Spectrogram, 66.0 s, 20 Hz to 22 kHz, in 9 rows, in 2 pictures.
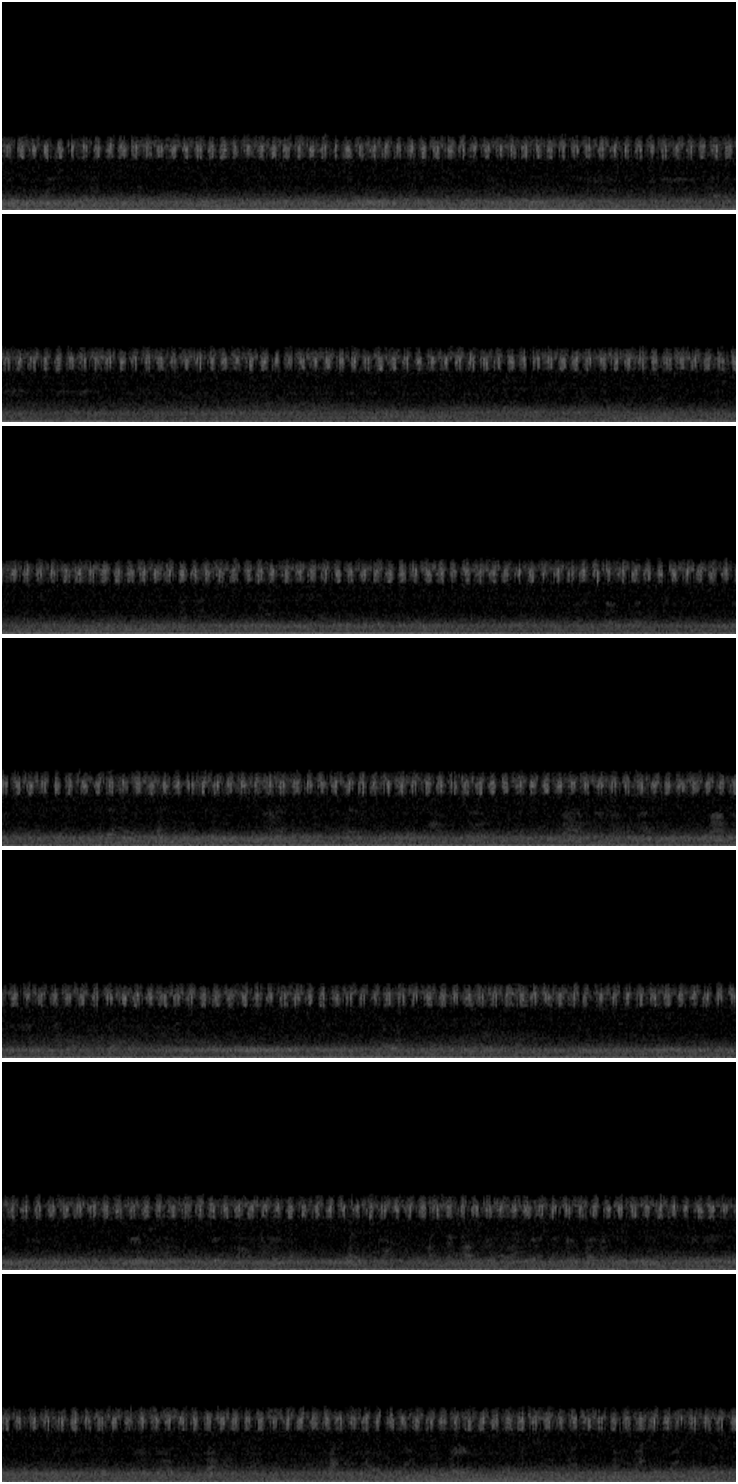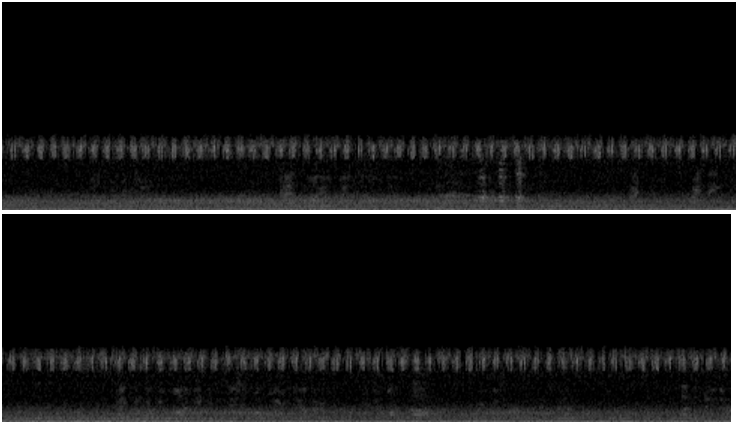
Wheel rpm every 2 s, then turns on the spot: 0, 0, 0, 0, 0, 0, 0, 0, 0, 0, 0, 0, 0, 0, 0, 0, 0, 0, 0, 0, 0, 0, 0, 0, 0, 0, 0, 0, 0, 0, 0, 0, 0.
none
